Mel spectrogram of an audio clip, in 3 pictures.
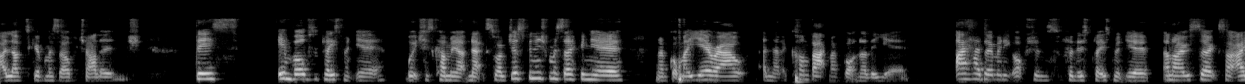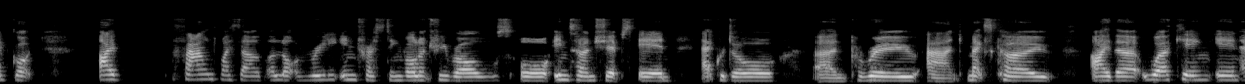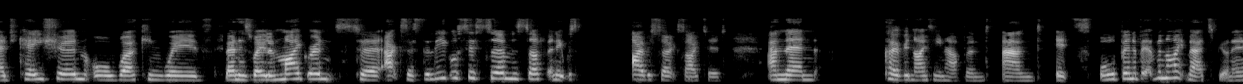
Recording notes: Instagram LIVE conversation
